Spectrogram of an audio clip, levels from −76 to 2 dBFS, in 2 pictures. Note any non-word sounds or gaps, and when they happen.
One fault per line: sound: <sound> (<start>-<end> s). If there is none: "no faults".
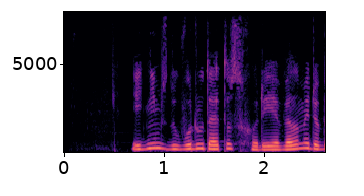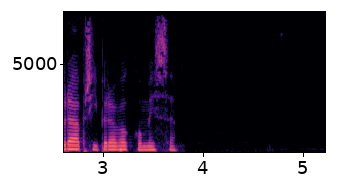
no faults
